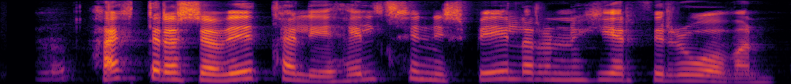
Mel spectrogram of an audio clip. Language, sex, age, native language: Icelandic, female, 40-49, Icelandic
